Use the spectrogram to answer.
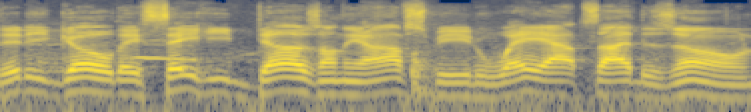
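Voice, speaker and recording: A man with an American accent speaks in a normal speaking voice at medium pitch, at a moderate pace and with ordinary pitch variation. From Omaha, Nebraska, USA. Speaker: play-by-play baseball commentator. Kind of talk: baseball play-by-play commentary.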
